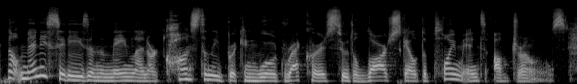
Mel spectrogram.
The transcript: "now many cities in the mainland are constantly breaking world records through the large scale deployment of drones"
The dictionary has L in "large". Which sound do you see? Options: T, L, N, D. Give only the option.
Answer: L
